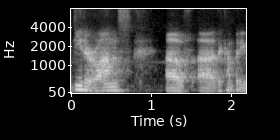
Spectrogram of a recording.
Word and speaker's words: Dieter Rams: And one of my favorite influences outside of music is the very famous designer, pardon my German pronunciation, Dieter Rams, of the company Braun, or Braun if you're American, Braun.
